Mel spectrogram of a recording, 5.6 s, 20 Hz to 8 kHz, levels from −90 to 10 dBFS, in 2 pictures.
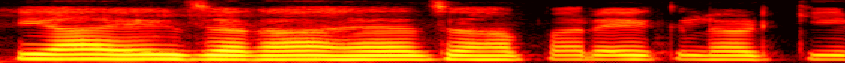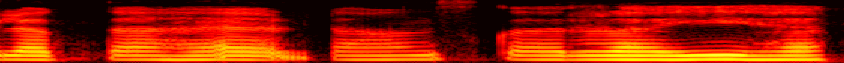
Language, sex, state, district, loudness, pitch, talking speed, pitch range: Hindi, female, Jharkhand, Deoghar, -16 LUFS, 195 Hz, 150 wpm, 195-205 Hz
